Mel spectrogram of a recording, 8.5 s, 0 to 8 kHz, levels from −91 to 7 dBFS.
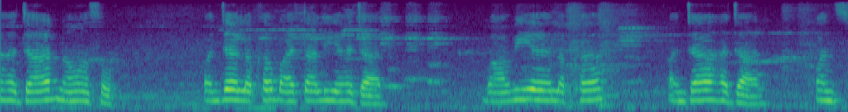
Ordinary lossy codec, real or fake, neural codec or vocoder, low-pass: none; fake; vocoder, 44.1 kHz, 128 mel bands every 256 samples, BigVGAN v2; 7.2 kHz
